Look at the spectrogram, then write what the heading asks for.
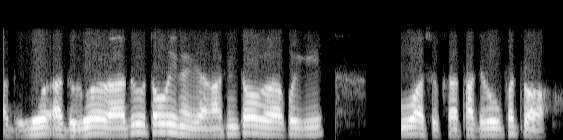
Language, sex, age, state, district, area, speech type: Manipuri, male, 30-45, Manipur, Kakching, rural, conversation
